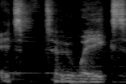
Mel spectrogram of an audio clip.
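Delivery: dropped, deep, very soft and quiet delivery. Planning a joke message to a player, deeper voice. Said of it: "And then in a deeper voice".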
